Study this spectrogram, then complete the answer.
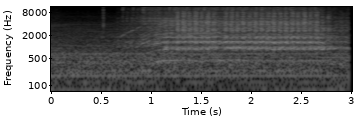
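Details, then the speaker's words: Bafang M600 mid-drive on a Luna Cycles X1 e-bike with peak plastic gear, spun with tire off the ground: smooth steady mid-pitched whir, no clicking or grinding; louder in the air than when ridden under load; normal no-load running. "now what throws people off is when you put the drive in the air that sounds pretty loud right see and it's actually quite louder when it's when the tires off the ground is than when you're riding it"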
